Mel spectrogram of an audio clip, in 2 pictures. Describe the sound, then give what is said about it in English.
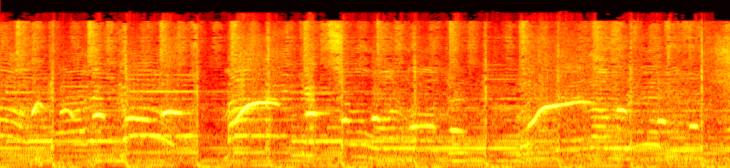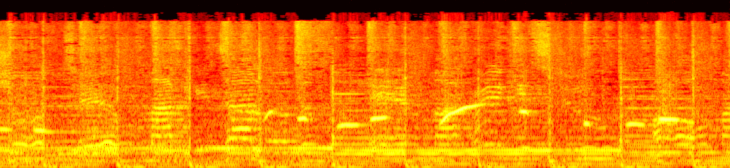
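A person whistles a song, the bright melody sliding between notes over a steady, dense musical backing that holds an even loudness throughout. “You know what this song needs? Whistling. And I'm about to prove it.”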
